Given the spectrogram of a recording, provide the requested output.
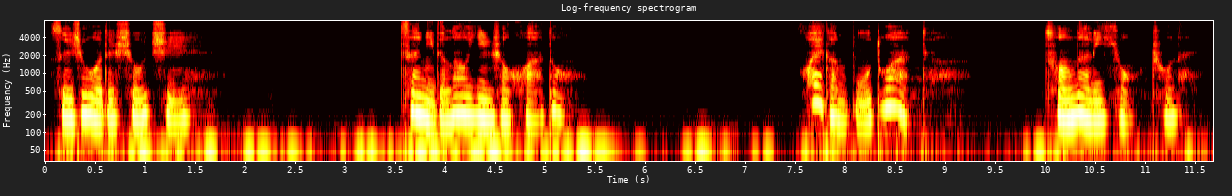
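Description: A woman voicing a seductive female demon lord in an ASMR hypnosis roleplay, whispering slowly and softly with a breathy voice. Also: on the low side, no echo. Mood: coaxing. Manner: slow soft whispering.

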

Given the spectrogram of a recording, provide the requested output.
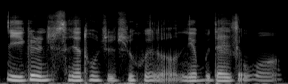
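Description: Whispered role-play, jealous possessive lover played by a woman, teasing, scolding, soft breathy closeness. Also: on the low side, level tone, quick pace, dry recording. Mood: aggrieved.

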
